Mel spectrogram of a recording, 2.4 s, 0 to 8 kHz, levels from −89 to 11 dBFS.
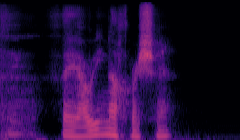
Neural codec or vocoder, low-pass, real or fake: codec, 16 kHz, about 1 kbps, DyCAST, with the encoder's durations; 7.2 kHz; fake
